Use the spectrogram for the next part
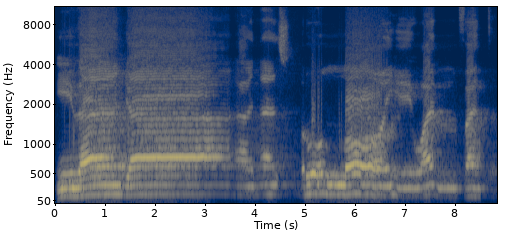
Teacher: Jadi tidak boleh bunyi wal fat, nanti haknya hilang, maknanya akan berubah gitu ya. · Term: hak sukun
